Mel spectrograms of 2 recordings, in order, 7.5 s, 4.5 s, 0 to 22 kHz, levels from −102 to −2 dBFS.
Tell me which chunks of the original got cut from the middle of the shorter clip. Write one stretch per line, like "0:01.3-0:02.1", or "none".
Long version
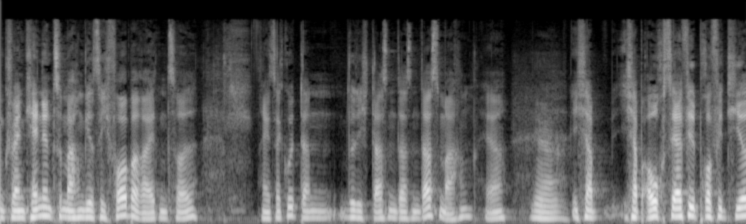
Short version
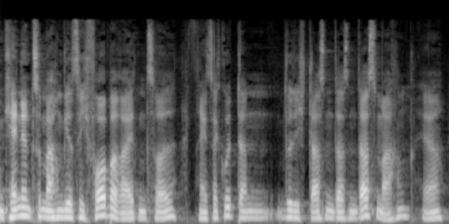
0:02.1-0:02.5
